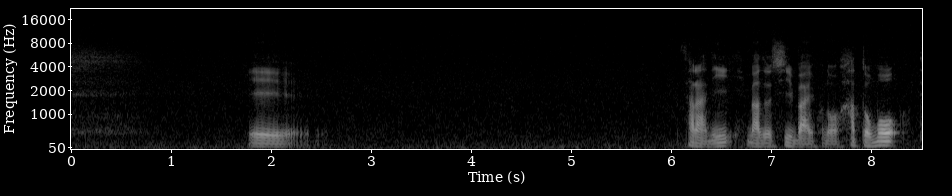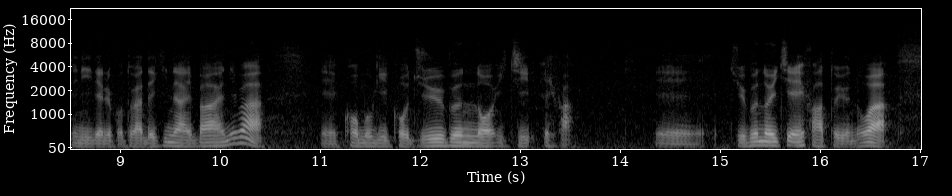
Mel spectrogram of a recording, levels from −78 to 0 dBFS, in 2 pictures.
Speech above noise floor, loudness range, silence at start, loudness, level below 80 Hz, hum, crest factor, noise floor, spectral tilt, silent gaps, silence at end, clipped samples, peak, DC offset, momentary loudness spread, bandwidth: 23 dB; 9 LU; 0 s; -37 LUFS; -64 dBFS; none; 24 dB; -59 dBFS; -5.5 dB/octave; none; 0 s; under 0.1%; -14 dBFS; under 0.1%; 24 LU; 17.5 kHz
